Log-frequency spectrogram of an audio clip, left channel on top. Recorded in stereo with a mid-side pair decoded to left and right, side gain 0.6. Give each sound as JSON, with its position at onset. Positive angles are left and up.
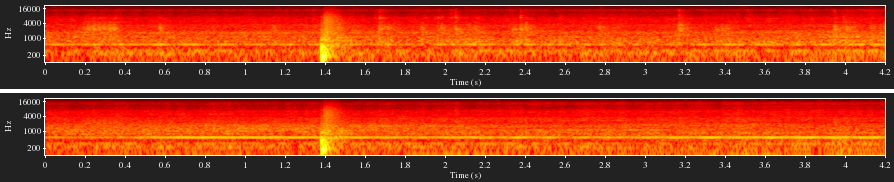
{"t": 1.4, "sound": "a snare drum", "azimuth_deg": 10}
